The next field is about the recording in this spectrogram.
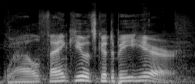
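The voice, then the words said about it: Polished radio announcer voice. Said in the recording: “He's already turning on the radio voice.”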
